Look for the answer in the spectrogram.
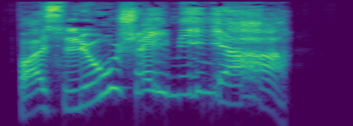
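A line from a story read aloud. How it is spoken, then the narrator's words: Yelled through teeth, comic impression. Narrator (Russian): Завопив сквозь нижние зубы, как салонный комик, изображающий Кёрка Дагласа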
